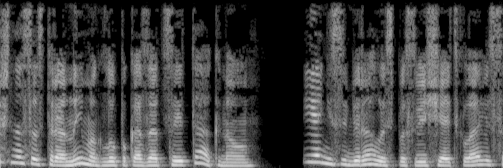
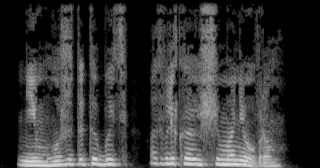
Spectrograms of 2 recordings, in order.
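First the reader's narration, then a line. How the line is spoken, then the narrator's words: Grim question. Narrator (Russian): спросил Клавис мрачно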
